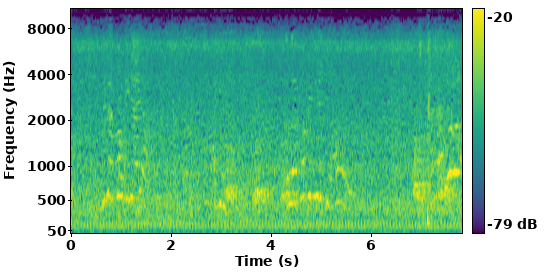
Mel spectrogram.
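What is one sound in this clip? Floodwater swishes around men wading through it.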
